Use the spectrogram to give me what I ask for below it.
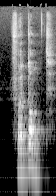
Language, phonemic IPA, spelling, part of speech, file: Dutch, /vərˈdɔmt/, verdomd, adjective / adverb / verb, Nl-verdomd.ogg
- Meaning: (adjective) damned; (verb) past participle of verdommen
